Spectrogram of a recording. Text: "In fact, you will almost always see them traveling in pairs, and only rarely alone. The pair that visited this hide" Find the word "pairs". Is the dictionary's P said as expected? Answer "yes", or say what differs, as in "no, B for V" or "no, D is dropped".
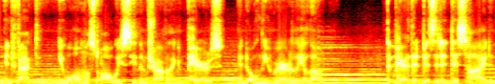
yes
